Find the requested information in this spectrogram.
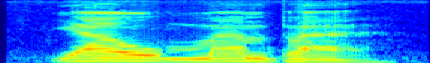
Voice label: "house door", Wamut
